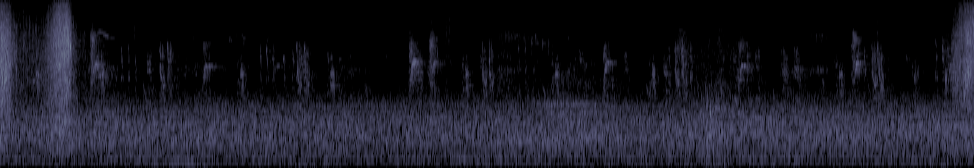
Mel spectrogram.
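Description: Small birds chirping in short, scattered calls over a steady outdoor background hiss, with a brief scuff about a second in.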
